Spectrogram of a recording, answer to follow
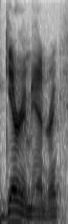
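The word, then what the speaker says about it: gerrymandering: happened it is called Jerry manering after Massachusetts governor Elbridge Gary is actually pronounced Gary it should be Gary mandering who signed a bill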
